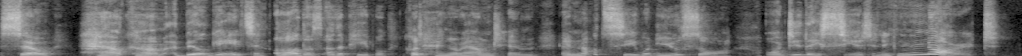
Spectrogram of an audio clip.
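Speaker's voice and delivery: put-on, best-attempt English accent. Retelling an interview, the speaker voices the interviewer in a put-on English accent. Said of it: "I'm just gonna go into a, um, my best accent".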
